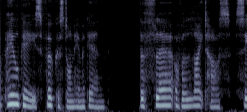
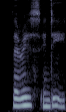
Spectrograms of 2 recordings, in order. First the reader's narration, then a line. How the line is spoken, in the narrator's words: said gravely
